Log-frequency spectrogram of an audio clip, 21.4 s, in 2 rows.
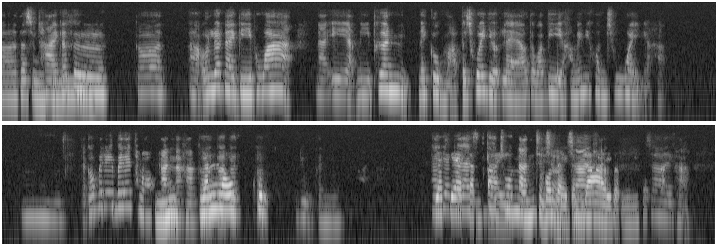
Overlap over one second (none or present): present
